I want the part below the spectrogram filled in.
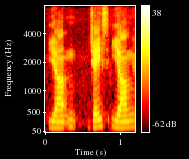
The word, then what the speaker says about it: Jung: You got Jace Young, it's spelled Jung, who went 12th overall to the Tigers.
